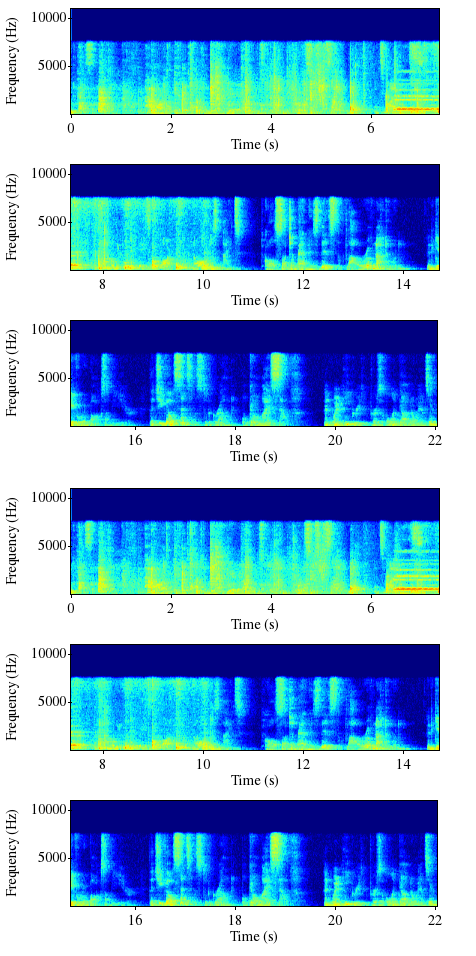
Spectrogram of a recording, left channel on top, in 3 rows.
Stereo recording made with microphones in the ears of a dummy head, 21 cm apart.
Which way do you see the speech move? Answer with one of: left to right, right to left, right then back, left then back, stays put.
left then back.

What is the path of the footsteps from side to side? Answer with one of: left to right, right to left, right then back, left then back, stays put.
left then back.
